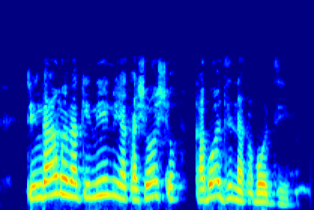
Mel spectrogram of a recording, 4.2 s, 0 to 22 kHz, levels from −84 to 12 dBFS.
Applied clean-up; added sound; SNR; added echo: none; none; none; none.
